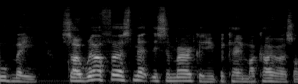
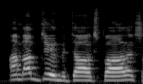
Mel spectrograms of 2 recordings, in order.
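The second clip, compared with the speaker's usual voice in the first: a louder American trying British slang; mock American saying bollocks; 4 semitones higher, 8 dB louder than usual. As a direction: Yank mangling a British phrase, pushed out loud. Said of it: "That doesn't sound right".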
